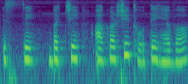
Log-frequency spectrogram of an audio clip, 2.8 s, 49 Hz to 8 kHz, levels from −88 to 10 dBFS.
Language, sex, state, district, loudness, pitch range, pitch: Hindi, female, Chhattisgarh, Raipur, -17 LUFS, 205-230 Hz, 220 Hz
